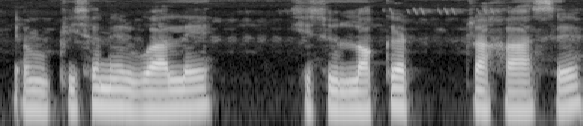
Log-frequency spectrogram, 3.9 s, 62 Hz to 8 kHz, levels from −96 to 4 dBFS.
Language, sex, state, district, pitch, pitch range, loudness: Bengali, male, Assam, Hailakandi, 125 Hz, 120-130 Hz, -19 LUFS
